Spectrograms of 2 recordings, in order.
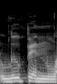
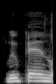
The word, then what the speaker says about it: Loopin: We're not looking at Lupin like a werewolf, right? – No. Lupin like L-O-O-P-I-N.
